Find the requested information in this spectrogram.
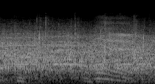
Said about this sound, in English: Hear that? Cheer.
